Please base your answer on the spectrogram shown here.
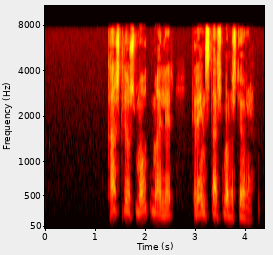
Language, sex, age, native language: Icelandic, female, 30-39, Icelandic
